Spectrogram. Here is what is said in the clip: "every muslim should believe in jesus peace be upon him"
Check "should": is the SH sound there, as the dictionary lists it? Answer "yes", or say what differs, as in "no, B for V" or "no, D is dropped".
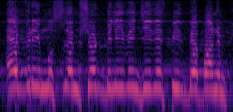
yes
